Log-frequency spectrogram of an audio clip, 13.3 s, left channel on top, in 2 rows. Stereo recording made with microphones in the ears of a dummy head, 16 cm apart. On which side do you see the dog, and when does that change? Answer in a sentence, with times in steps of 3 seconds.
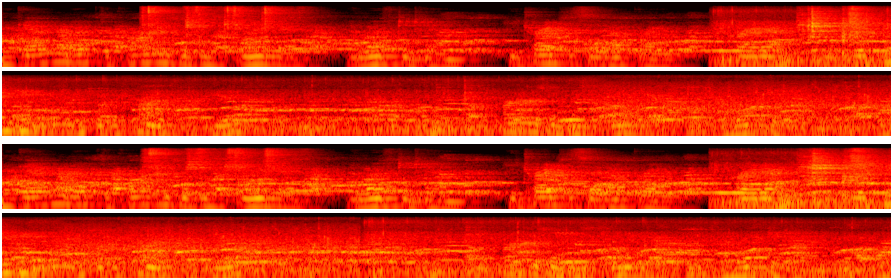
In this clip you hear the dog on the right from 0 s, in the centre from 9 s and on the left from 12 s.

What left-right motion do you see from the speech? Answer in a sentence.
You can hear the speech go right and come back.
